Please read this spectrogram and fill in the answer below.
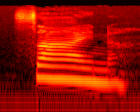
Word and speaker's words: sign: Sign là triệu chứng, dấu hiệu hoặc là biểu hiện. Mình thấy chữ N cuối cùng nha các bạn.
